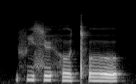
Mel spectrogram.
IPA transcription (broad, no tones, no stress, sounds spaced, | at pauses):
f i s ø h o tʼ o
